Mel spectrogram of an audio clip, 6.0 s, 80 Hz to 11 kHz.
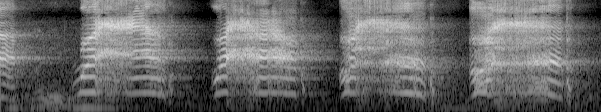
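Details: Four strong, rhythmic crying bursts, about 45 a minute with brief pauses, from a newborn just after birth, covered in thick vernix with blood, during cleaning; a vigorous normal newborn cry.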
